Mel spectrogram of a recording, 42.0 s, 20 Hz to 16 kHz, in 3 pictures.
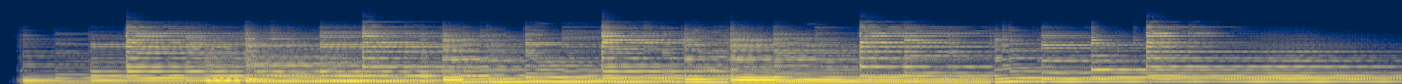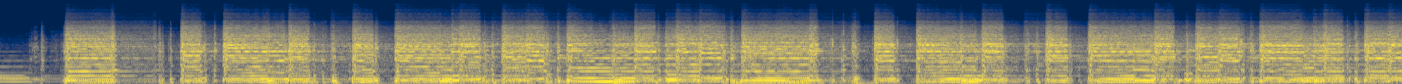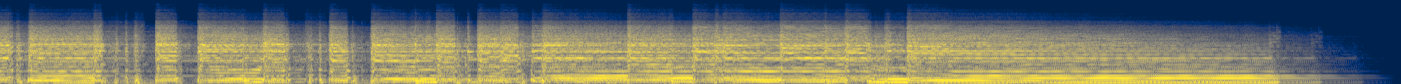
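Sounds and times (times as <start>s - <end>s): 
guitar through Harley Benton DNAfx GiT effects unit: 0.1s - 41.8s.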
